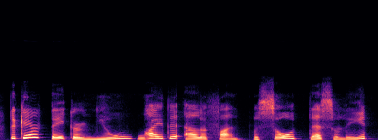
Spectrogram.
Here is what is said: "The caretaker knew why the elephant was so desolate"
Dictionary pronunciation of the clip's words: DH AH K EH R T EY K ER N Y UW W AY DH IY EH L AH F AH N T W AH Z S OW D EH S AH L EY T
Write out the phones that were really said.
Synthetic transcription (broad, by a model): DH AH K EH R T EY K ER N Y UW W AY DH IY EH L AH F AH N T W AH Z S OW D EH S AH L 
